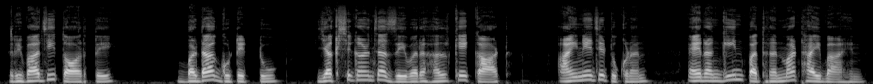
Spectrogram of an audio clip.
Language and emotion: Sindhi, neutral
